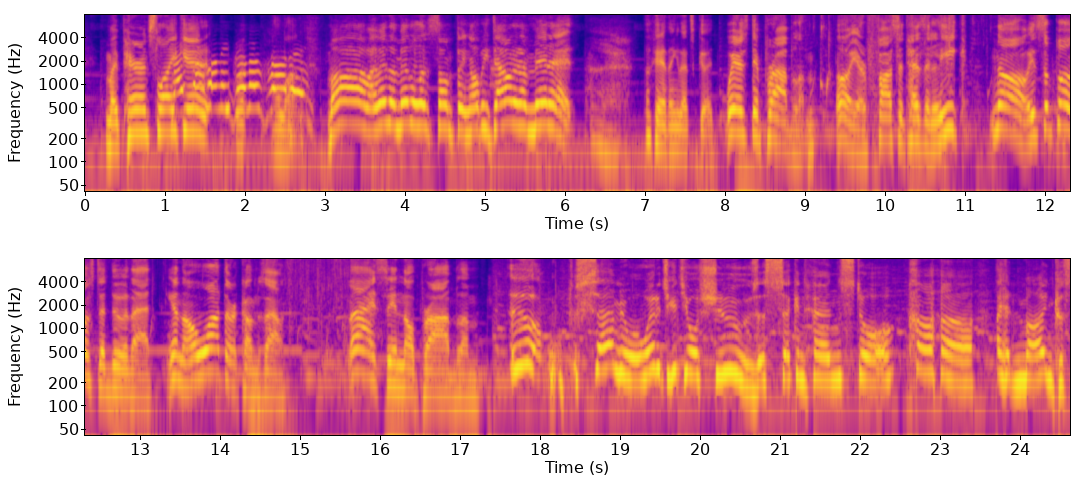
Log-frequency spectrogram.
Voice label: Animation Character

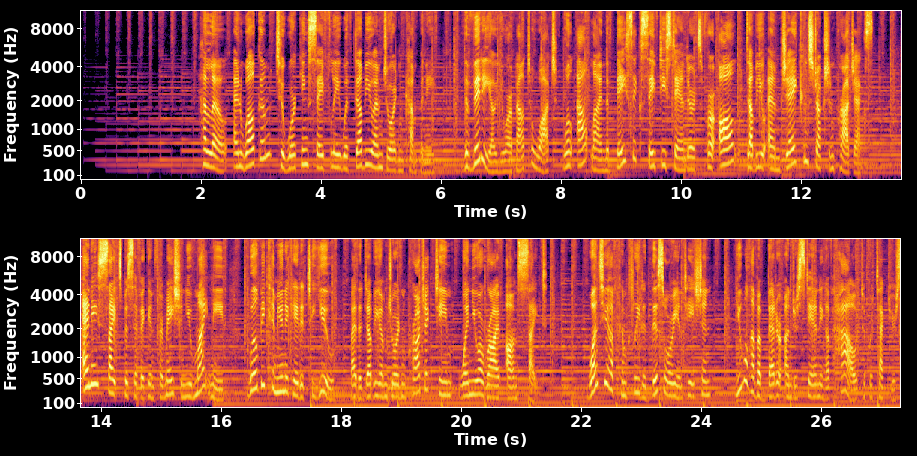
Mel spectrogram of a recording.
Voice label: INTRO W MUSIC ENGLISH

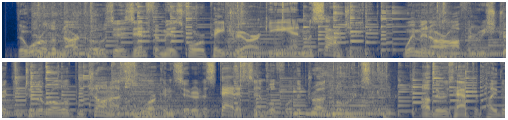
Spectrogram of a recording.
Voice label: Narration

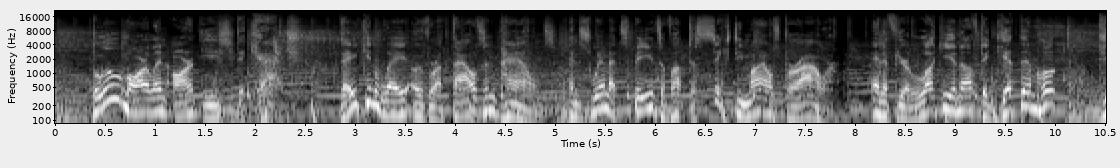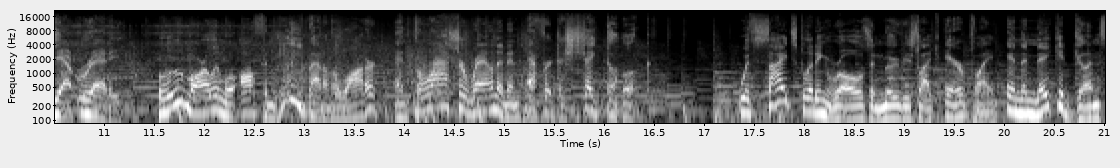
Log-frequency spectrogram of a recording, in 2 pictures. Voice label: Narration Demo

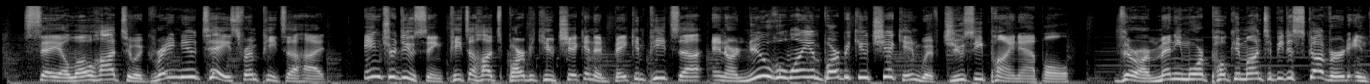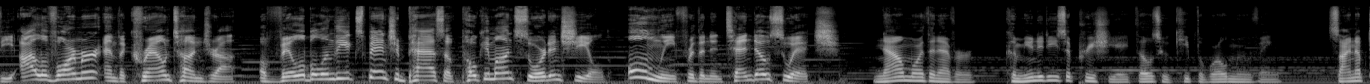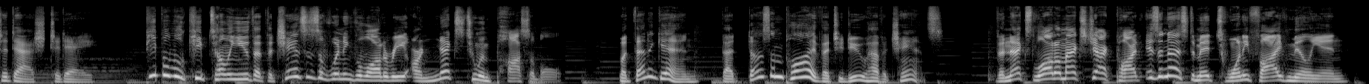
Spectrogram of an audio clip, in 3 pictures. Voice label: Commercial

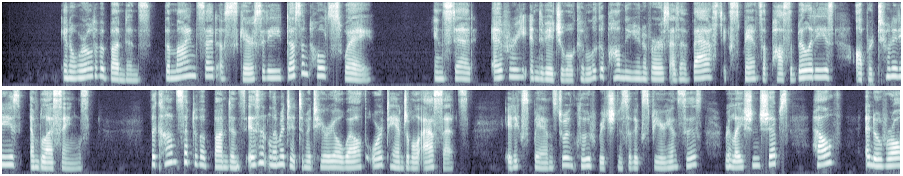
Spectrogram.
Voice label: Motivational

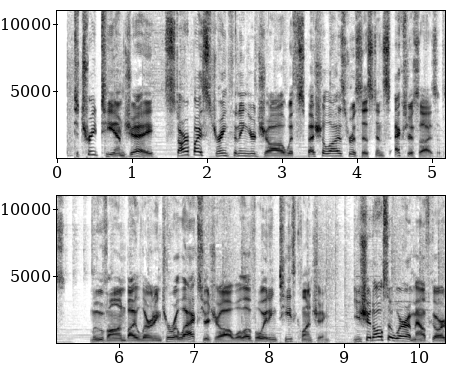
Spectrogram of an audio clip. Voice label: NARRATION

